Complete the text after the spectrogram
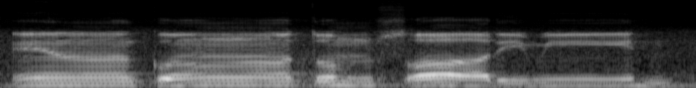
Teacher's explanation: میم ساکن میں اظہار شفوی ہوگا، یعنی گنہ نہیں کریں گے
